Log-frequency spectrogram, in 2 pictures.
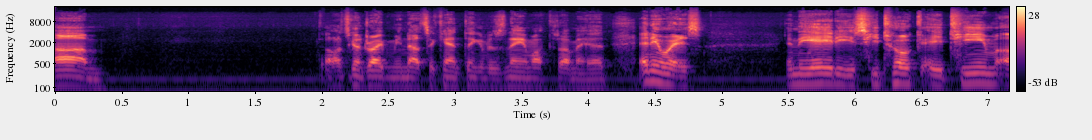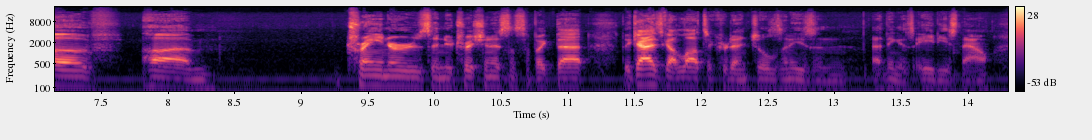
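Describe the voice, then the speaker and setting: A man with a very deep, low voice and an American accent speaks at a fairly quick pace with vocal fry. His pitch swings very widely, his loudness shifts sharply, and he takes long, frequent pauses. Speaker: fitness vlogger. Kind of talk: casual vlog monologue. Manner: hesitant, filler-heavy.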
